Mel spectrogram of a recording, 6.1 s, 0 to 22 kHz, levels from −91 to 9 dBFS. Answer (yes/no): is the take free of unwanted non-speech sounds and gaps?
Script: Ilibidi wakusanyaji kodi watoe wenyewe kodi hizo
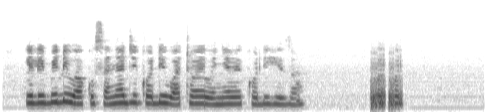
no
